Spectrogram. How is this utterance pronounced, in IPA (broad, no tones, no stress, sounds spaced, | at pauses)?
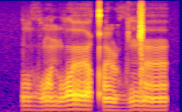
l o̤ lˠ œ̃ n lˠ œː qʼ œ̃ ɭ o̤ ŋ͡ǀ œ̃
